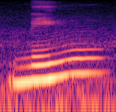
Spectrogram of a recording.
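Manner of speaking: "Ning" high and climbing. Shown as a demonstration. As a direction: stretch "Ning" upward. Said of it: "represent the high sound".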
